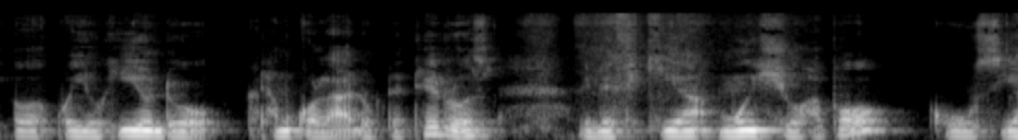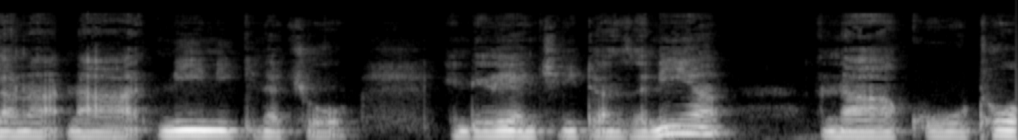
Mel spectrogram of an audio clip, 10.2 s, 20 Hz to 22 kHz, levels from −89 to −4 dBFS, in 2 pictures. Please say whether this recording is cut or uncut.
cut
